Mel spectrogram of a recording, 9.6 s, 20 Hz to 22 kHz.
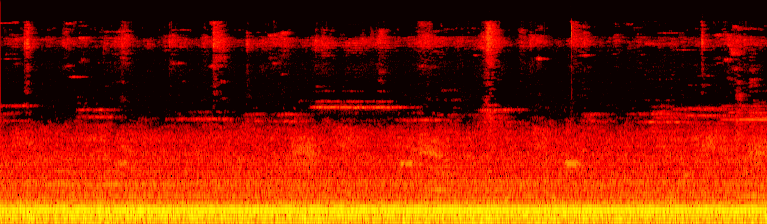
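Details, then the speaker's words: LG MS1911HE microwave oven fan motor after greasing and oiling: smooth even low hum with no groaning or rattle; previously loud noise now gone, normal running. "LG microwave जो आवाज आ रहा था उसको हमने मोटर को हमने ग्रीसिंग और वायलिंग किया। आवाज बंद हो चुका है।"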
